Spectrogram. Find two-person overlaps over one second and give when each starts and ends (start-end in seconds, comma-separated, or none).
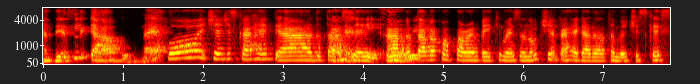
3.6-4.8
